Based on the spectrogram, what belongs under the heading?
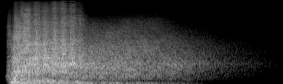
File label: Fairy Soul Cast; DE; Warframe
